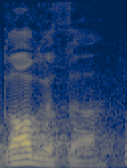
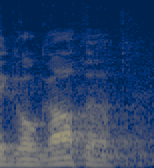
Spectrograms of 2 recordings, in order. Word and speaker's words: Golgotha: There was a mountain or hillside out on the outskirts of Jerusalem called Golgotha. We often say Golgotha, but the correct pronunciation is Golgotha.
